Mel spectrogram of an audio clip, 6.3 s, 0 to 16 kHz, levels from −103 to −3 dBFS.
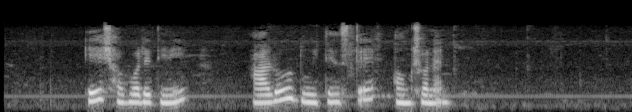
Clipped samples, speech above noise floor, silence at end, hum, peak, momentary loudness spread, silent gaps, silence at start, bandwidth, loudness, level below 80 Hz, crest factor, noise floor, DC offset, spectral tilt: under 0.1%; 34 dB; 1.85 s; none; -8 dBFS; 8 LU; none; 0.85 s; 8 kHz; -25 LUFS; -68 dBFS; 18 dB; -58 dBFS; under 0.1%; -5 dB/octave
